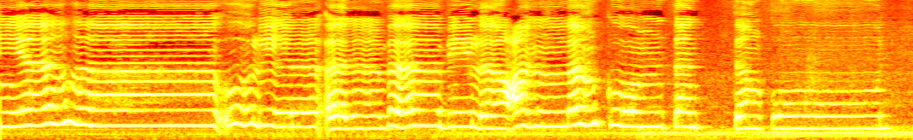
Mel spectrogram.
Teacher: Ya ulil, bukan u-nya yang panjang, tapi ya-nya yang panjang.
